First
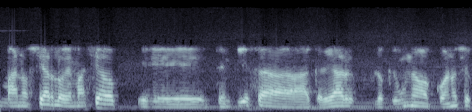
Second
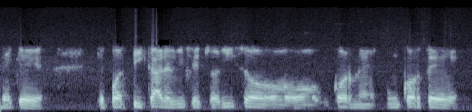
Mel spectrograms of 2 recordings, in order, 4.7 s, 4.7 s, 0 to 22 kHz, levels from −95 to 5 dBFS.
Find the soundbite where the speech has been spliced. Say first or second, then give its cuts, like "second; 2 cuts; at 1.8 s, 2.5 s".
first; 1 cut; at 1.2 s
